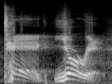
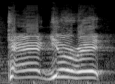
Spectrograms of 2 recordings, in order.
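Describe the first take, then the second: First: Slow, flat deadpan tag. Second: Put-on high, slow, drawn-out taunting kid; mock kid's yell, much higher; kid yelling tag. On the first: Retold or imitated. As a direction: hand it back dry. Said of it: "I'm like". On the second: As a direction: sing it out like a bratty kid. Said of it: "he yells".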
